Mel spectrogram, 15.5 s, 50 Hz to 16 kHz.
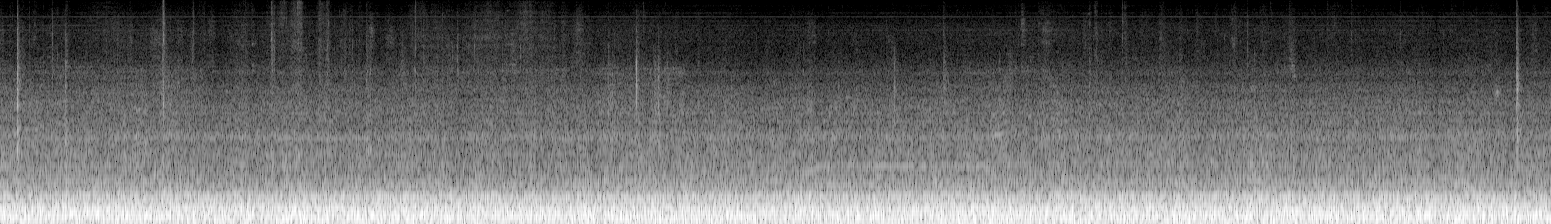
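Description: Steady roar of an Airbus A319's engines and rushing air, heard from inside the passenger cabin during the climb after takeoff.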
